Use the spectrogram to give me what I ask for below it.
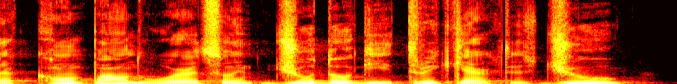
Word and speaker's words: judogi: a compound word so judogi three characters since it's the third character it's not the first it's pronounced with a G so what am I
